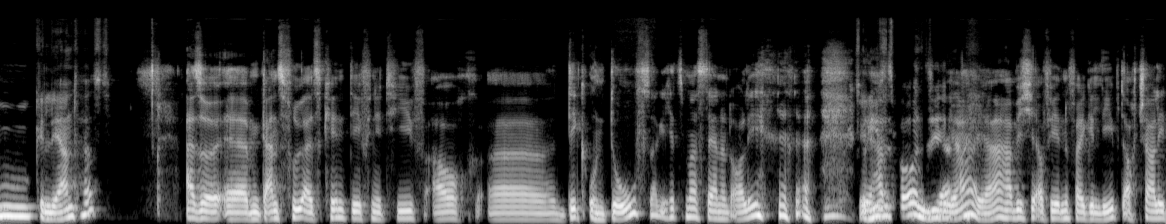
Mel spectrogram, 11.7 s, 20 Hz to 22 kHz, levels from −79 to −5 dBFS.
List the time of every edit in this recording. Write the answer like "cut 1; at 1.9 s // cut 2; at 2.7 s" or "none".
none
